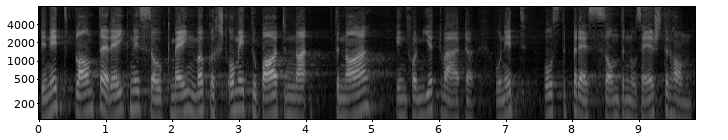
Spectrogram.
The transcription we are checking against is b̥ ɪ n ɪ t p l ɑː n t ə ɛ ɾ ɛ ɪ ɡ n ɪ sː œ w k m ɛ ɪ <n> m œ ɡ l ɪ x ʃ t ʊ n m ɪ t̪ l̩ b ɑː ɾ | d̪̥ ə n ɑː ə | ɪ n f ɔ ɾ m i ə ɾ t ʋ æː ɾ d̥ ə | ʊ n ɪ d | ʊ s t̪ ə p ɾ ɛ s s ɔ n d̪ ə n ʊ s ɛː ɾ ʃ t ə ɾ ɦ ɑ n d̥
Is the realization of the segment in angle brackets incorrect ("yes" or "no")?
no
